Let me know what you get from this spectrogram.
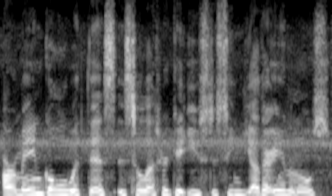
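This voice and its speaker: A high-pitched woman's voice with ordinary pitch variation, set against noticeable background noise. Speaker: homesteader and video host. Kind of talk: tutorial.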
